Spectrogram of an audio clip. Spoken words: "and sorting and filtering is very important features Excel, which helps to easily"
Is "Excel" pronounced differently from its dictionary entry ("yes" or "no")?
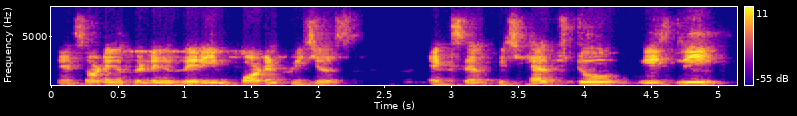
no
